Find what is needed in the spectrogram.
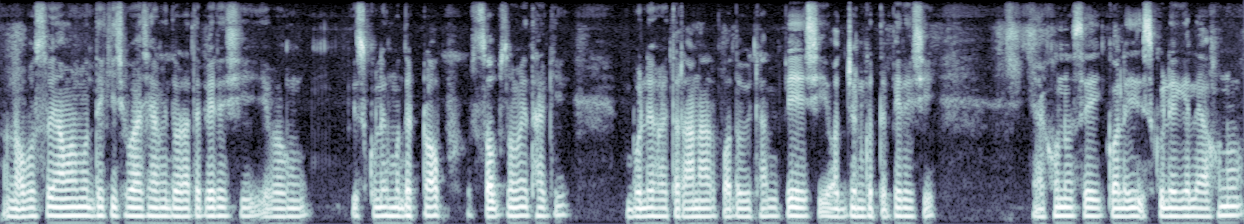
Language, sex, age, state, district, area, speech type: Bengali, male, 18-30, West Bengal, Murshidabad, urban, spontaneous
